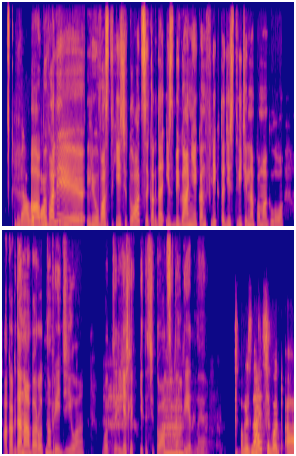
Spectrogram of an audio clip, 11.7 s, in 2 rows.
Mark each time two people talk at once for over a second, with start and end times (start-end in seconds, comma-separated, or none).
none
